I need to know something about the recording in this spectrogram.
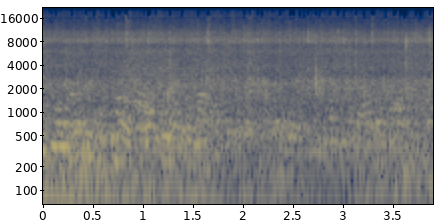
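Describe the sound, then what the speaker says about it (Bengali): Heavy monsoon rain pours down in a dense, loud, unbroken hiss that fills every moment, with voices faintly mixed in. "মানে এত বৃষ্টি না, মানে বলে বোঝানো যাচ্ছে না, প্রচুর বৃষ্টি হচ্ছে।"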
